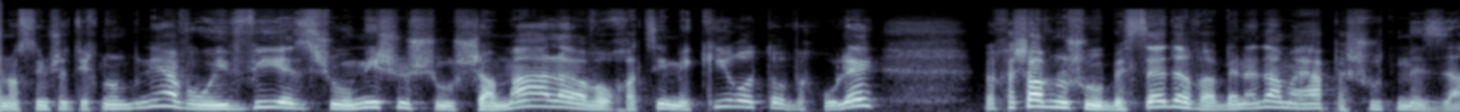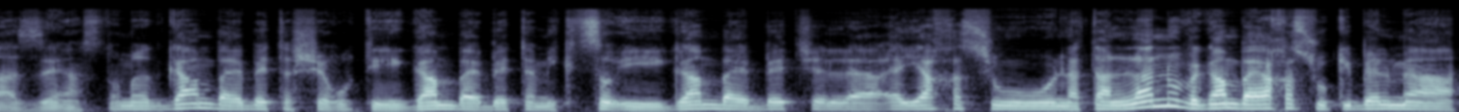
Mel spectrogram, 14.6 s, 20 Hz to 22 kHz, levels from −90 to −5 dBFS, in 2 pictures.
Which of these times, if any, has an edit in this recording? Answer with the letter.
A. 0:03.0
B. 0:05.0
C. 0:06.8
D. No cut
D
